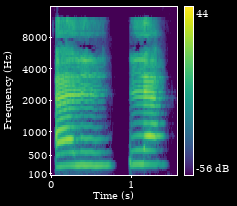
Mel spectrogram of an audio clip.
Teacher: Lam will get sifa of tawassut. And tawassut is medium flow of sound. Al la. With fatha, the sound is short.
